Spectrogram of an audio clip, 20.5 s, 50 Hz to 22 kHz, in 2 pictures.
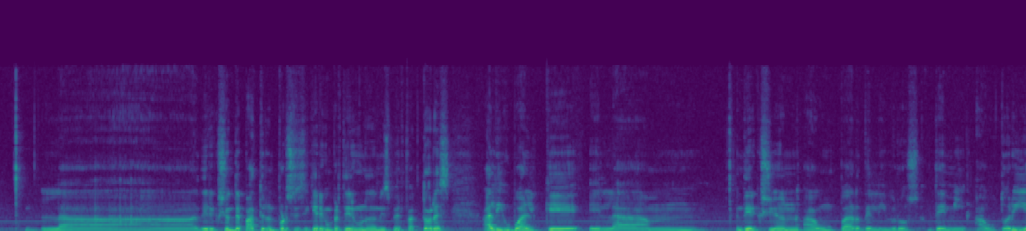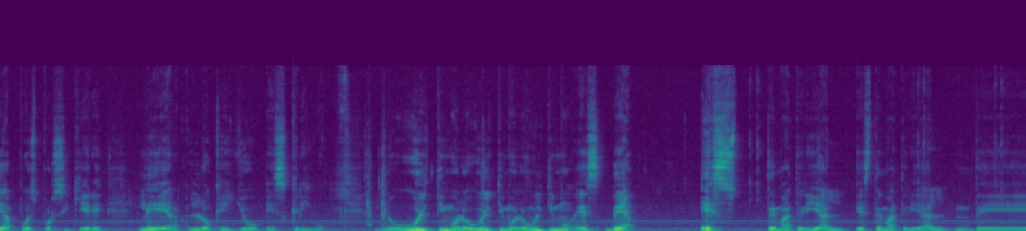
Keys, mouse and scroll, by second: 11.8-12.8 scroll down 2, 12.8-13.1 scroll up 2, 14.0 alt+Tab, 19.5 click, 20.2 click.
